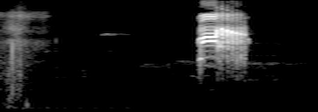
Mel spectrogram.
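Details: Juvenile oriental magpie-robin calling, a recording used to lure birds: one short, loud, harsh rasping burst at mid-clip, preceded by a faint noisy note, over a steady low hum.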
